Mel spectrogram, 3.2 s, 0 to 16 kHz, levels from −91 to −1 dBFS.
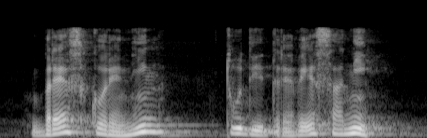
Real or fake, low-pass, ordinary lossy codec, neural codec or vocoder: fake; 7.2 kHz; none; codec, 16 kHz, 16 kbps, FunCodec, trained on Chinese and English, 50 frames a second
